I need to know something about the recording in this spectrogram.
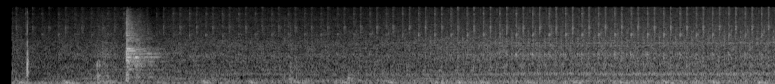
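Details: BMW X5 after timing job: a couple of sharp knocks, then faint fast ticking over steady idle; engine ticking noise, cause unknown.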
